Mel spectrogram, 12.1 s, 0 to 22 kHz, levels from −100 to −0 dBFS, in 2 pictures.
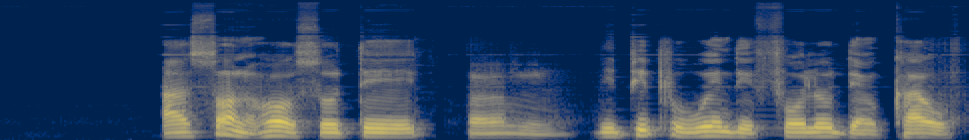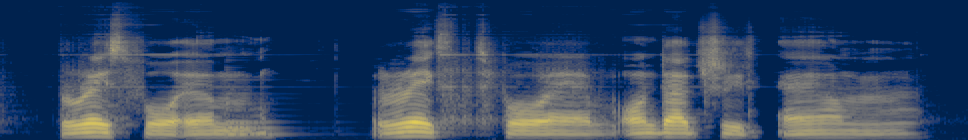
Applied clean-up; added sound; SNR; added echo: neural mask model DeepFilterNet 3.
